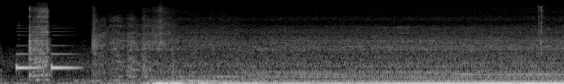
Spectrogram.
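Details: 2018 Jeep Cherokee with intermittent hot no-start (cranks fine), after throttle body cleaning and relearn: chimes, short crank, engine catches and settles into a smooth even idle, RPM rising smoothly to about 1500; clean, healthy start.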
